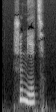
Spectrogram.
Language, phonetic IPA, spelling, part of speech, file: Russian, [ʂʊˈmʲetʲ], шуметь, verb, Ru-шуметь.ogg
- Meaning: 1. to make a noise; to be noisy; to rustle (e.g. of leaves) 2. to kick up a row, to make a fuss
